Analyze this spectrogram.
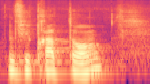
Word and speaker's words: vibrato: And the French term is similar, just the accent falls on a different spot, so it's vibrato.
